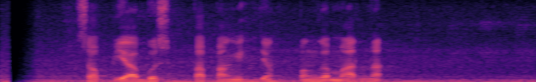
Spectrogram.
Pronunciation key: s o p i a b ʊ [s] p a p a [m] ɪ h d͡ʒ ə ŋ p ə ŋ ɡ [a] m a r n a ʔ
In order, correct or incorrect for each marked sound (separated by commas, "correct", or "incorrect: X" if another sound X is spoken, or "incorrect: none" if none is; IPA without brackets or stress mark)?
correct, incorrect: ŋ, incorrect: ə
